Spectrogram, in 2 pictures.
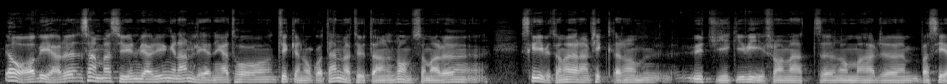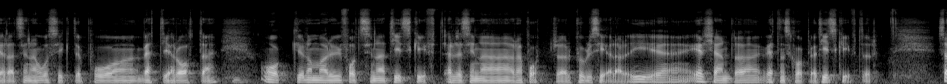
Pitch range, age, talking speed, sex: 90-110 Hz, 50-69, 170 wpm, male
